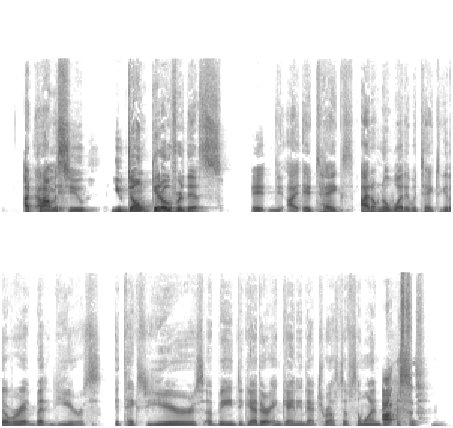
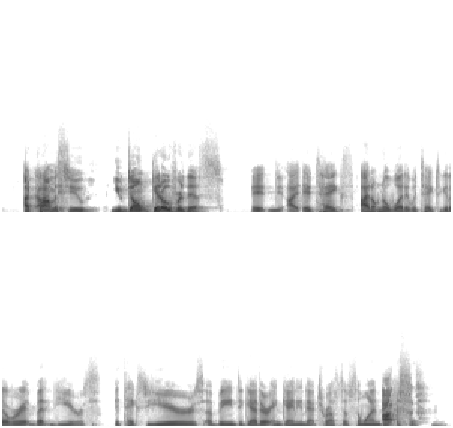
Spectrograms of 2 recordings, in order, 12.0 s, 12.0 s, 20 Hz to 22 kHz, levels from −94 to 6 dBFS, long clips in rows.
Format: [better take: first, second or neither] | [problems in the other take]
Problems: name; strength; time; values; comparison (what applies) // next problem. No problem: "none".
first | muffled; slightly; fading above 4 kHz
